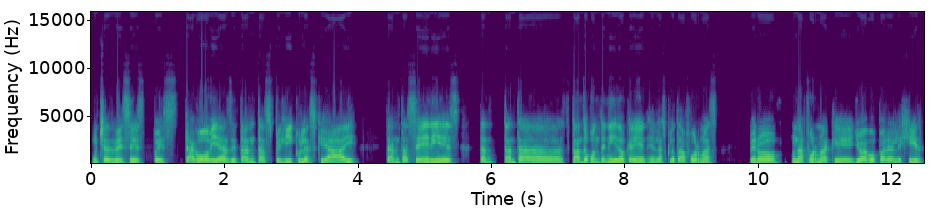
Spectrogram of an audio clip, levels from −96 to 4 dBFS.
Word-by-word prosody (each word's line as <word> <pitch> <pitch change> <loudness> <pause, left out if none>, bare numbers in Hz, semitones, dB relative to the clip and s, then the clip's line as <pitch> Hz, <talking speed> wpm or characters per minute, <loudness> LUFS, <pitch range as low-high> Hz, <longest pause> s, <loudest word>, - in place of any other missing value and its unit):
muchas 140 +2 +1
veces, 140 +2 0
pues, 115 -2 -4
te - - -1
agobias 145 - +3
de 130 -1 0
tantas 145 -3 -2
películas 140 -3 0
que 120 -2 -1
hay, 160 +3 +2 0.4
tantas 140 -2 -2
series, 155 -1 +2 0.3
tan 145 0 -3
tantas 140 -10 0
tanto 230 +1 +2
contenido 180 +1 +2
que - - -1
hay 160 - +3
en 170 -5 0
en 125 -2 -2
las 120 0 -3
plataformas, 145 - -1 0.5
pero 130 -3 +1
una 200 +3 +2
forma 180 -3 0
que 120 -4 0
yo 135 +3 +2
hago 140 0 +1
para 115 -3 0
elegir, 120 +4 -2
145 Hz, 145 wpm, -22 LUFS, 125-170 Hz, 0.5 s, agobias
